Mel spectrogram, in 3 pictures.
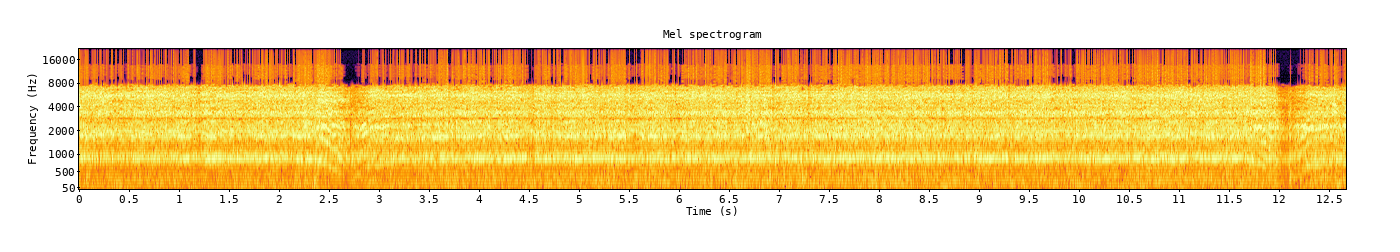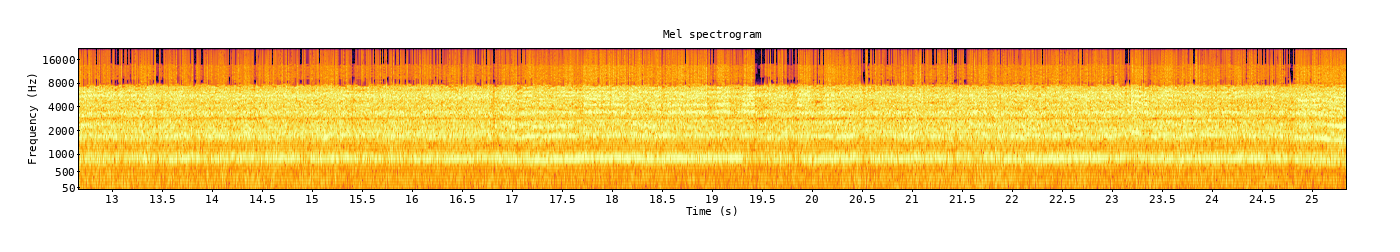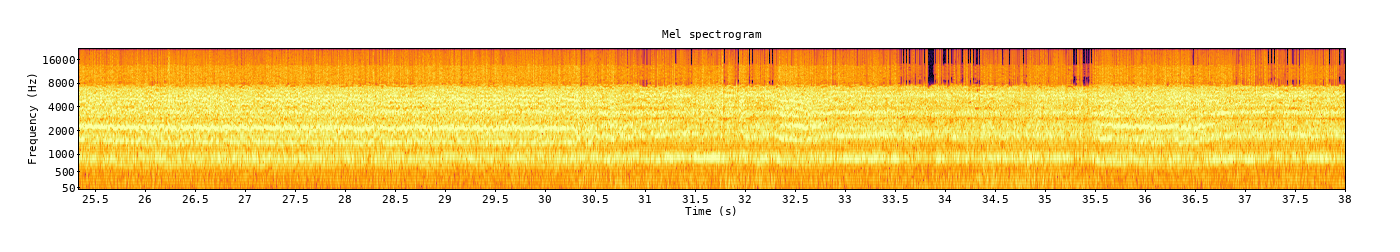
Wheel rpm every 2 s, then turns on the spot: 230, 190, 230, 230, 240, 230, 180, 230, 230, 230, 230, 230, 220, 210, 210, 220, 230, 230, 220.
none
